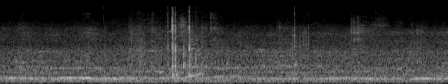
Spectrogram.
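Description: A steady low droning hum, with two sharp clicks a little before halfway through.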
